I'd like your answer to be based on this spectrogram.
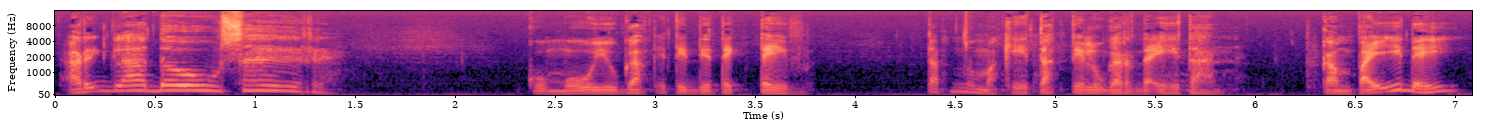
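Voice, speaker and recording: Obliging, lively-voiced male aide. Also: medium pitch, normal speed, no room sound. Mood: respectful. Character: deferential male aide doing detective errands, friendly when asking around. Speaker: radio drama actor. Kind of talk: Filipino radio drama acting.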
